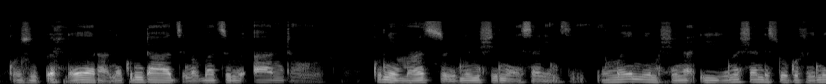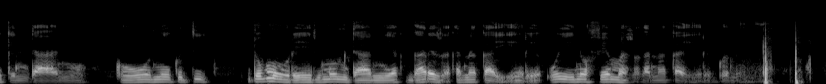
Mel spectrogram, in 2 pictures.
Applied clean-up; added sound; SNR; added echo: none; none; none; none.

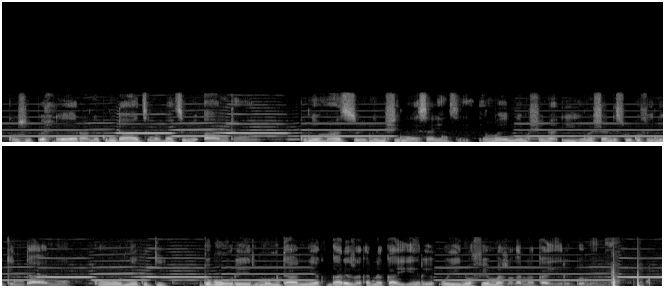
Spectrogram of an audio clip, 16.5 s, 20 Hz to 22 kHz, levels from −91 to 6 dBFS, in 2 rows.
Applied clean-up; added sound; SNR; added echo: none; Wind instrument, woodwind instrument; 9 dB; none.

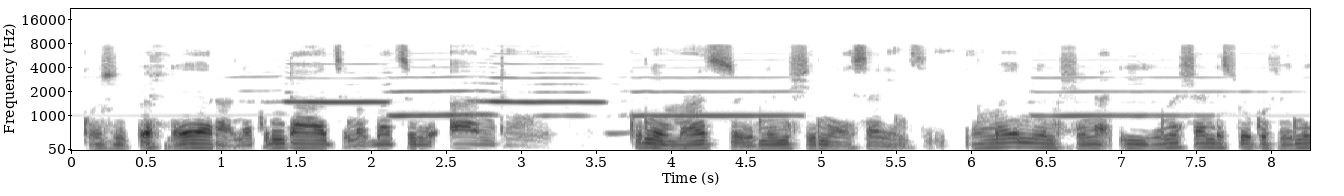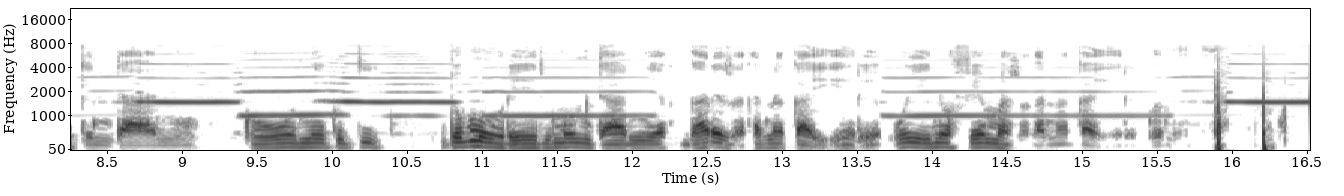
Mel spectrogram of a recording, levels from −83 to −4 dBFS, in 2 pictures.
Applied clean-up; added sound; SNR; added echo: classical method spectral subtraction.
